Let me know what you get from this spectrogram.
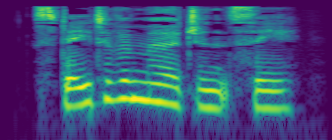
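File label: "state of emergency", British English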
